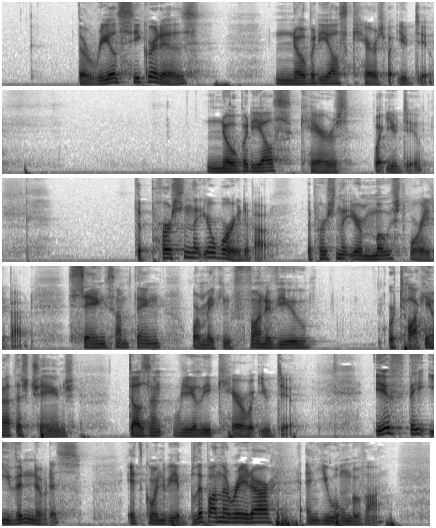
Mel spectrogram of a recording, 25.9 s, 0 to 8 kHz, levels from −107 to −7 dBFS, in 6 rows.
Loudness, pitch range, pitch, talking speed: -20 LUFS, 80-120 Hz, 105 Hz, 150 wpm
